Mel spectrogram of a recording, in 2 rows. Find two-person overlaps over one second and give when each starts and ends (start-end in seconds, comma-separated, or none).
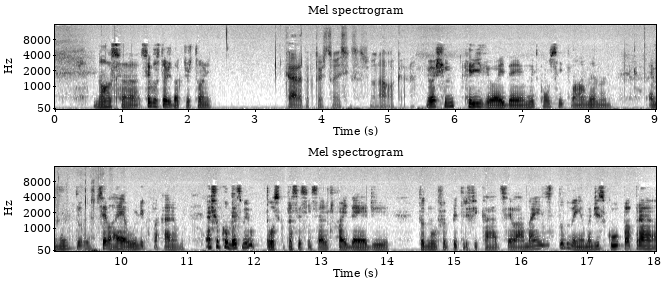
none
